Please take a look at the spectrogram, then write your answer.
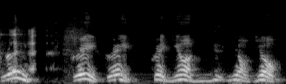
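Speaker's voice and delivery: high-pitched, eager leprechaun boss; excited band leader. Acted. Leader sending new dancers to costumes, high eager voice.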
